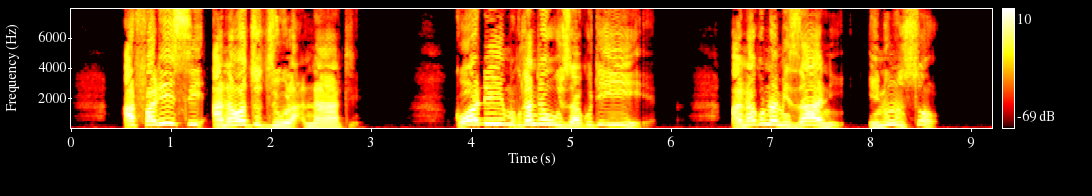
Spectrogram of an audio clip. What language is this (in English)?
Nyanja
